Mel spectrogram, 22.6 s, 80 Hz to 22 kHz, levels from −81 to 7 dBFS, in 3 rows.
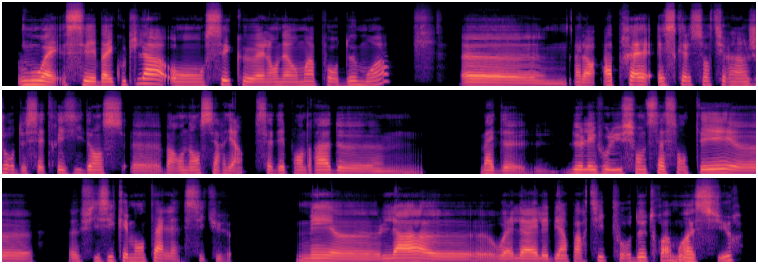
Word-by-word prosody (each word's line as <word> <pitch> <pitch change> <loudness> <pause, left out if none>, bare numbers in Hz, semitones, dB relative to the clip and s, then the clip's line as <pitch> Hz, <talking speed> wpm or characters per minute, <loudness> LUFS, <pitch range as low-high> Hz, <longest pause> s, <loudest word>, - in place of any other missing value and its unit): Ouais, 175 -3 +4
c'est 165 +1 +7
beh, 155 -1 +5
écoute 175 +7 -3
là, 220 -2 +5
on 150 -1 -3
sait 185 +5 +4
qu'elle 145 -4 -1
en 150 +1 -3
a 150 - +2
au 150 - -3
moins 165 +1 -2
pour 150 -1 -6
2 165 +6 -4
mois. 175 - -4 0.7
Hem, 130 -6 +1
alors 140 -2 0
après, 170 0 +3
est-ce 160 0 +5
qu'elle 175 -2 -1
sortira 165 -2 -2
un 150 - -3
jour 160 +1 -2
de 140 -1 -10
cette 140 -1 -1
résidence? 150 0 0
Heu, 130 -1 -7
bah, 140 -2 -5
on 145 - -5
n'en 140 +1 -3
sait 150 - +4
rien. 140 -1 -4
Ça 155 - -3
dépendra 150 +1 -2
de, 125 -4 -5
mmh, 115 0 -14 0.6
bah 145 -1 -1
de 130 - -6
de 85 - -20 0.2
de 160 - +1
l'évolution 155 0 +1
de 155 - -5
sa 160 0 +2
santé, 160 +4 +1
heu 135 -2 -3 0.4
heu, - - -6
physique 155 +5 -1
et - - +1
mentale, 150 -4 -2
si 120 - -1
tu 125 +1 -11
veux. - - -17 0.7
Mais 145 0 +1
heu 120 -2 -2
là, 145 +1 +4
heu 125 -1 -4
ouais, 130 -2 -2
là, 135 -1 +3
elle 135 - -1
est 135 - 0
bien 140 0 -1
partie 140 +6 -4
pour 150 -1 -8
2 170 +3 -1
ou - - -3
3 - - -2
mois 170 -4 +1
sûr 195 +5 +3
145 Hz, 180 wpm, -23 LUFS, 135-160 Hz, 0.7 s, c'est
